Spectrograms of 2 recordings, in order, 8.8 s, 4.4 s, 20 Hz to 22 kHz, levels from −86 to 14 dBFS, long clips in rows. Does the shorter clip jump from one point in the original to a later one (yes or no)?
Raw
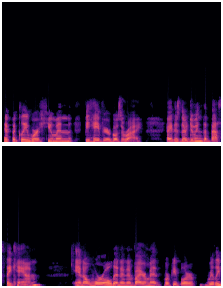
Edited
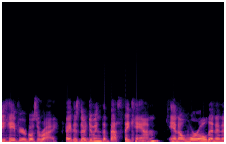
yes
